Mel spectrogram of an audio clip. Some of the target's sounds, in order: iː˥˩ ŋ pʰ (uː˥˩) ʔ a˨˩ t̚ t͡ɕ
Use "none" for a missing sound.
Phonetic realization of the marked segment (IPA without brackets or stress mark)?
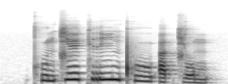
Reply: uː˧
